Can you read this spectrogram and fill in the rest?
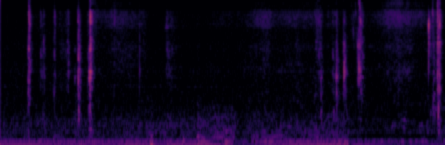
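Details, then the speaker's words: Maruti Brezza with push-button smart key, previously would not crank, now starting after fault checks. Low, even idle hum with key and switch clicks, no warning lights, AC working; smooth, steady idle. "तो यह हो गया हमारा success हो गया है गाड़ी के अंदर कुछ भी फोल्ड नहीं है"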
